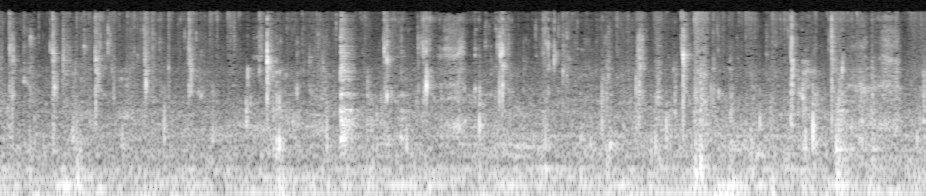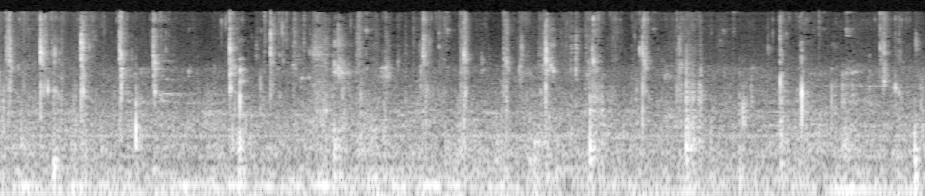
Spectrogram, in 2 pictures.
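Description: Faint open-mouthed chewing of rice and curry, with many irregular wet clicks and smacks from the lips and from fingers squishing the rice.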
